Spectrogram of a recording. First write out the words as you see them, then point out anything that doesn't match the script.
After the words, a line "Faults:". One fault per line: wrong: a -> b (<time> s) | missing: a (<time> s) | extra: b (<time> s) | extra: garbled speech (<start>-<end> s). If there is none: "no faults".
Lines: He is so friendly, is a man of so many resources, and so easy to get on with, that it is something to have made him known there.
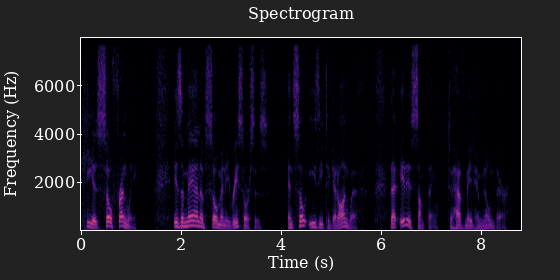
He is so friendly, is a man of so many resources, and so easy to get on with, that it is something to have made him known there.
Faults:
no faults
